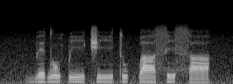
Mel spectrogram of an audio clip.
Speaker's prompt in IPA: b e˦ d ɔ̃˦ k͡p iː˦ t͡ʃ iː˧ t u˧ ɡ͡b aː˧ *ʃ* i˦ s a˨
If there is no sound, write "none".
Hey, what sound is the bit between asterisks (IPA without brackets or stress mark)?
s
